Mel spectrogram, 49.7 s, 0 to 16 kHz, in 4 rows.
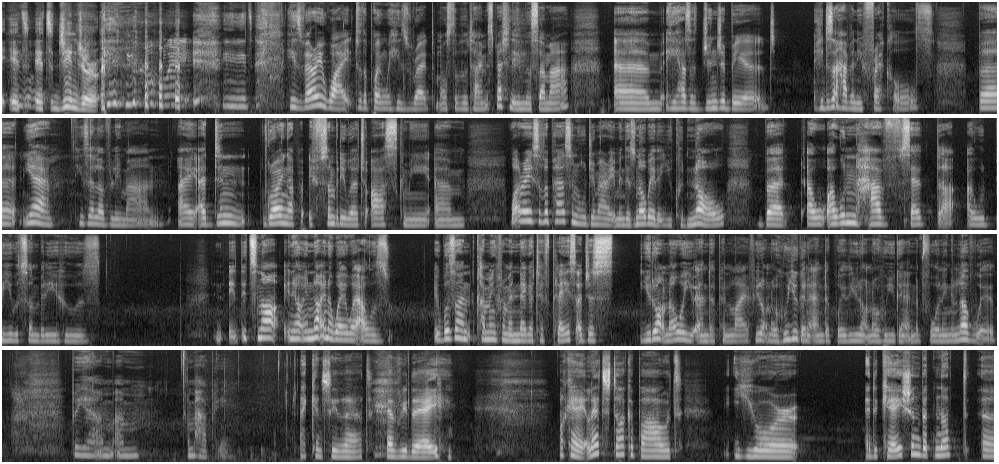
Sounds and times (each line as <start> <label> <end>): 0.0 interviews 11.6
